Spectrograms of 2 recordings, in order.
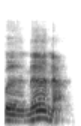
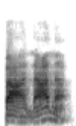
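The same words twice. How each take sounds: First: "banana" with nasalized Portuguese A's; the wrong nasal "banana". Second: "banana" with every A open and oral; Spanish open a. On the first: Teacher showing the nasal "banana" to avoid. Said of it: "no banana". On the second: Teacher modelling the Spanish "banana". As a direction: say "banana" with clear open vowels. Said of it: "Igual decimos banana". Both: Shown as a demonstration.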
